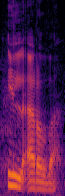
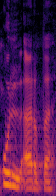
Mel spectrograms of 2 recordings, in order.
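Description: First: The word begins with an i vowel. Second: The word begins with a u vowel.

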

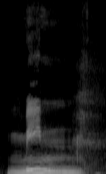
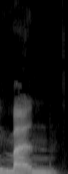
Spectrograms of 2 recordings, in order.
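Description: First: The vowel is an 'i' sound. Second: The vowel is an 'a' sound. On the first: The speaker calls it right. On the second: The speaker calls it wrong.

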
